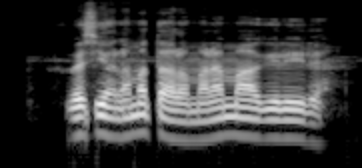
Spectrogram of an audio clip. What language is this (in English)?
Kikuyu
